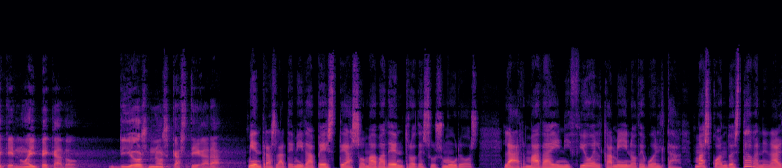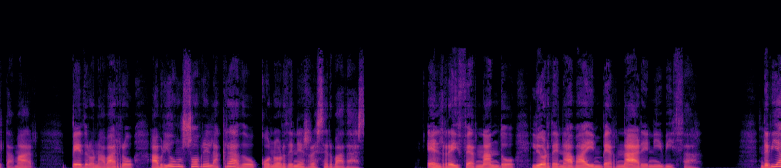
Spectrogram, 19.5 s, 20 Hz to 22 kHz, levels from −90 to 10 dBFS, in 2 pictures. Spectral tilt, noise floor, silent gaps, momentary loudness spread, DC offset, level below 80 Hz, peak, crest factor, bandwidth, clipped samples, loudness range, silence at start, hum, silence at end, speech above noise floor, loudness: -5 dB/octave; under -90 dBFS; none; 11 LU; under 0.1%; -66 dBFS; -4 dBFS; 24 dB; 15.5 kHz; under 0.1%; 5 LU; 0 s; none; 0 s; over 62 dB; -28 LUFS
